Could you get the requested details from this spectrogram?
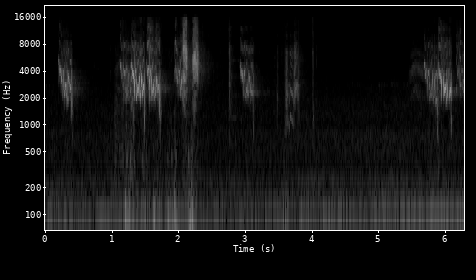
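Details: Budgerigar calls in a breeding context: an isolated chirp, then a cluster of harsh, rapid chattering notes, more scattered chirps and a final buzzy warble; quiet hum beneath.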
